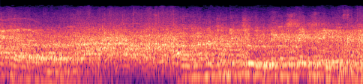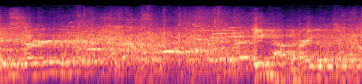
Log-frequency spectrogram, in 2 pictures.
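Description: A crowd chatters and calls out in a large echoing gym.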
